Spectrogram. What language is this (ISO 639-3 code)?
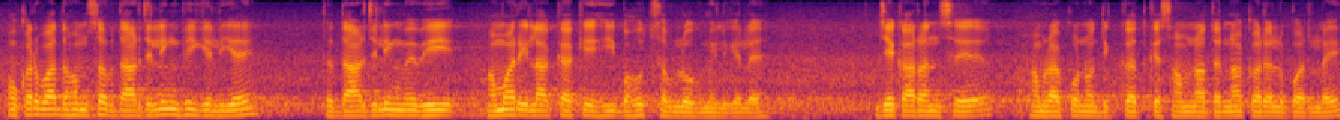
mai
